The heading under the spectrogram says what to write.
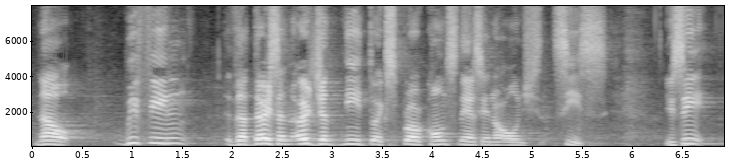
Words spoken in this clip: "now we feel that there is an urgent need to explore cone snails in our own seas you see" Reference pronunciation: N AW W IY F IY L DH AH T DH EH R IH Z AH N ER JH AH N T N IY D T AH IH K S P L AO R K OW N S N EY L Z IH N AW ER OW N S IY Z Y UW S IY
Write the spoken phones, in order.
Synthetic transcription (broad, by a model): N AW W IY F IY L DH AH T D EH R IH S AH N ER JH AH N T N IY D T AH IH K S P L AO R K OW N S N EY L S IH N AW ER OW N S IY S Y UW S IY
